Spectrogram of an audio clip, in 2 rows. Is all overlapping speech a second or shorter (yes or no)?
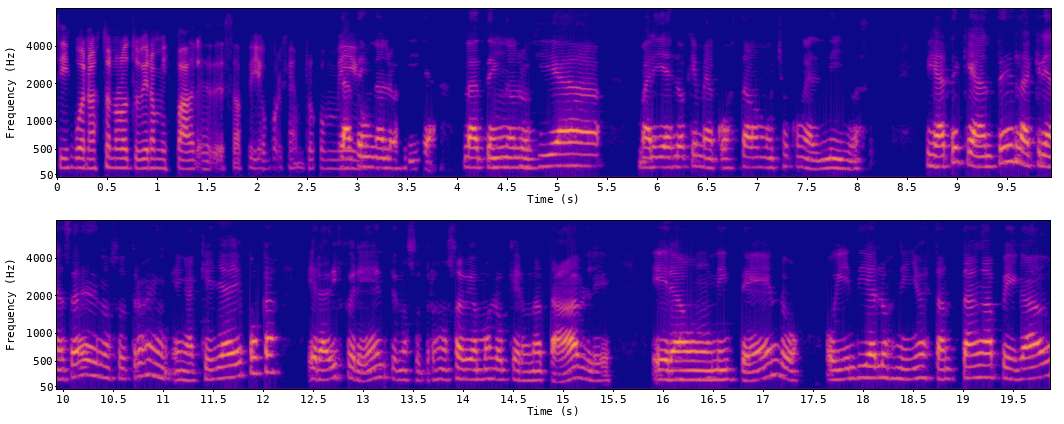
yes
